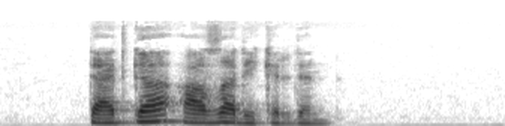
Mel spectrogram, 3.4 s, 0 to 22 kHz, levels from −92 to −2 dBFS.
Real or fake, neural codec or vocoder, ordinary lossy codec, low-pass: real; none; AAC, 64 kbps; 10.8 kHz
